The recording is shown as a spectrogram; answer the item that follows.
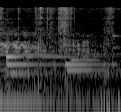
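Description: A donkey on a long walking journey across France brays and whinnies with tonal, wavering calls, fairly close but not loud, with faint hoof and movement sounds beneath and no talk.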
